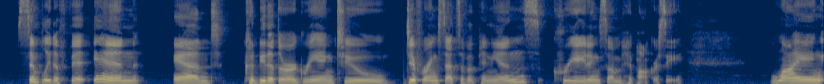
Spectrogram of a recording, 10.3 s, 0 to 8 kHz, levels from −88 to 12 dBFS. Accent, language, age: American, English, 30-49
